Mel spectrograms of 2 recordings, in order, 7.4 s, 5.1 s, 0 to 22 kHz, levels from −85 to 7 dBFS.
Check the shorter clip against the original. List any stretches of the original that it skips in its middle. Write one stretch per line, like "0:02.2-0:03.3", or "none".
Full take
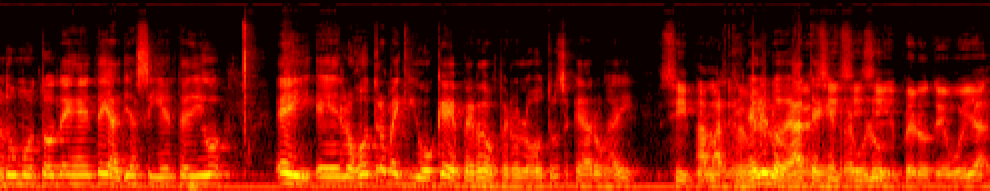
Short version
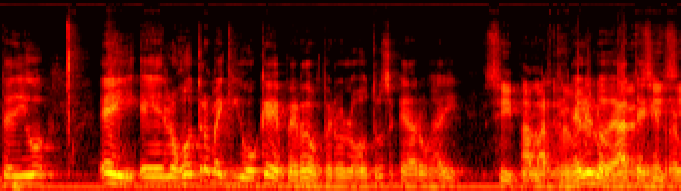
none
